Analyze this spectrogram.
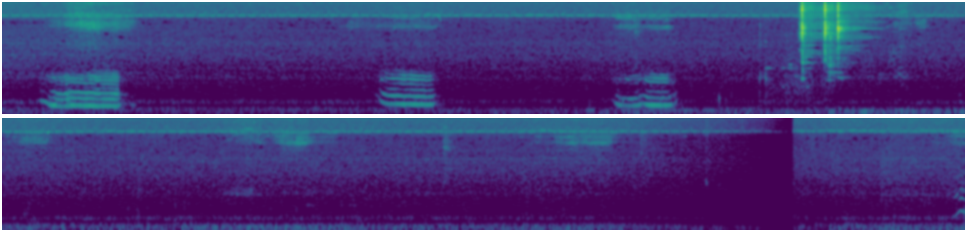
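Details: Deeply sleeping house cat Teddy gives three short, droning snore breaths within the first seven seconds, followed by a long near-silent stretch with a brief click or rustle.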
